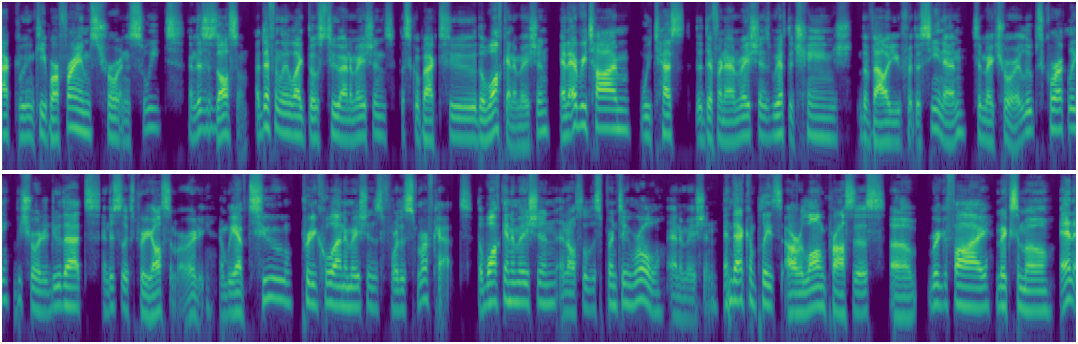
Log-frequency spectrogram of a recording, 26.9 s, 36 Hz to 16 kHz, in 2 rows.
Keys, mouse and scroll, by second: 0.2 g, 0.8 click, 1.4 scroll up 2, 1.6 middle click, 1.9 click, 2.2 click, 2.3 space, 3.0 click, 3.1-3.8 middle drag, 4.7 click, 5.9 click, 6.5 click, 6.9 middle click, 8.6 click, 10.7 click, 12.0 middle click, 12.8 click, 13.0 scroll up 2, 13.3-13.6 scroll down 2, 13.6 middle click, 14.4 middle click, 16.1-16.7 middle drag, 17.5-18.1 middle drag, 20.4 click, 24.0-26.8 middle drag.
